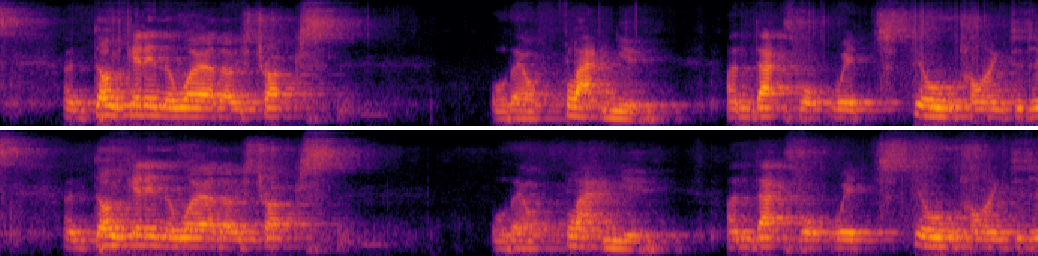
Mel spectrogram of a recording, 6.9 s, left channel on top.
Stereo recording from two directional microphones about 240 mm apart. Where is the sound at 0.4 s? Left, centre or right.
Left.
